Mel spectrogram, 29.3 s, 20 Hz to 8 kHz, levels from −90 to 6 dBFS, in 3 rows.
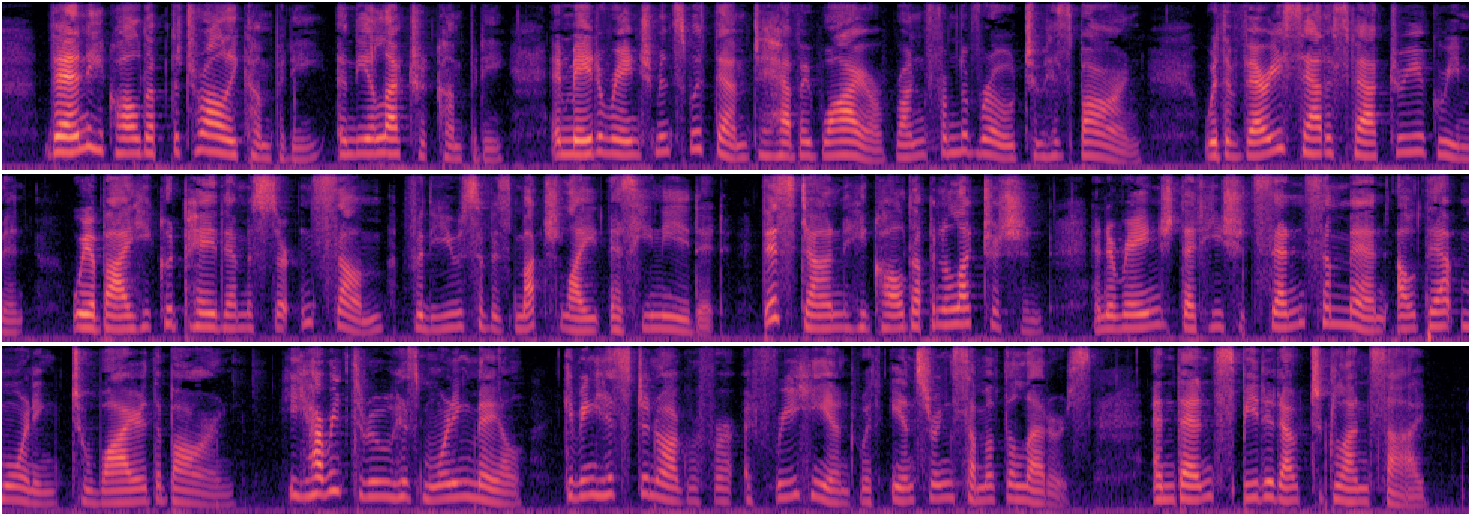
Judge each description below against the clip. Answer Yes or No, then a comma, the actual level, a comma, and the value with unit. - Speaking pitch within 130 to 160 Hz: No, high, 200 Hz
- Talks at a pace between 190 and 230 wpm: Yes, average, 200 wpm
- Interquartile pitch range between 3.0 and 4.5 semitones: Yes, average, 4.0 semitones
